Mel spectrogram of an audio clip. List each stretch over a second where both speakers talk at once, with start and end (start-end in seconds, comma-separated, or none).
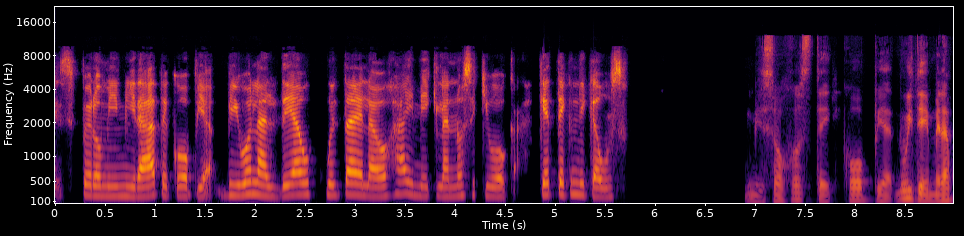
none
